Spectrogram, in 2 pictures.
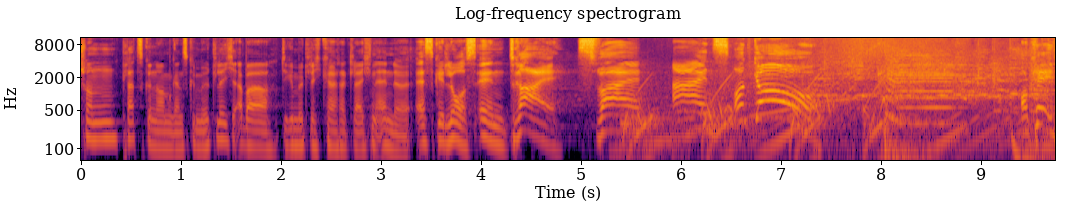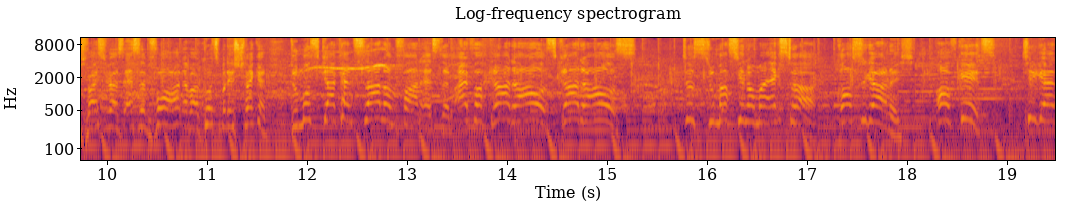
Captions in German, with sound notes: Die Gemütlichkeit hat gleich ein Ende. Es geht los in drei, zwei, eins. Und go! (Jubel) Ich weiß nicht, was Eslem vorhat. Aber kurz die Strecke. Du musst keinen Slalom fahren. Geradeaus. Du machst hier noch mal extra. Auf geht's.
